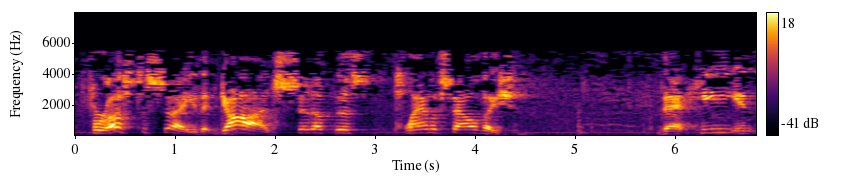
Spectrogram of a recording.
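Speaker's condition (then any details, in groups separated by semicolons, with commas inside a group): No condition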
